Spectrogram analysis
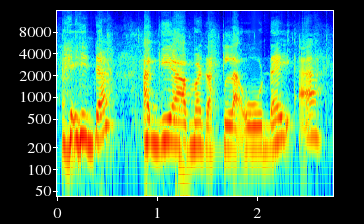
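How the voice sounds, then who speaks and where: A woman's voice: on the high side, slow pace, fairly bright tone, heavily acted. A woman acting a forgiving older mother in a radio drama, with an Ilocano accent. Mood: tender, forgiving.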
